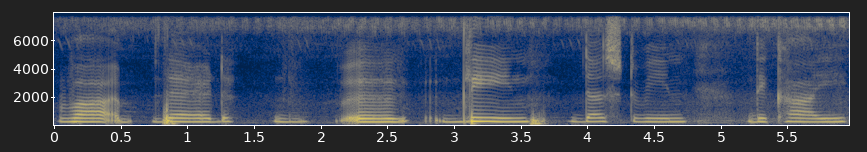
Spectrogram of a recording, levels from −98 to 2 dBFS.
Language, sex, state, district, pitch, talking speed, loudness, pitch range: Hindi, female, Madhya Pradesh, Katni, 250 Hz, 60 wpm, -20 LUFS, 245-260 Hz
